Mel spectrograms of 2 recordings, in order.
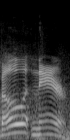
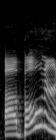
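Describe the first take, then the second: First: The second syllable is a long 'nair' sound. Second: The second syllable is a short 'ner' sound. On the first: The speaker calls it right. "Make sure I really emphasize those" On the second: The speaker calls it wrong. "I don't think I said that right"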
